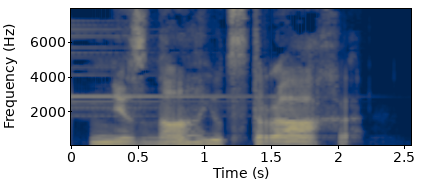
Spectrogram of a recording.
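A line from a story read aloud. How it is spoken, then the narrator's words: Drawl. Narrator (Russian): протянула Малли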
